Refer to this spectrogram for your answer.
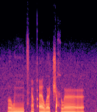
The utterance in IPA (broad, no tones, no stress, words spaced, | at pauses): ɤwĩː t͡sʼĩqʼi wœ t͡ʃɤħwœː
